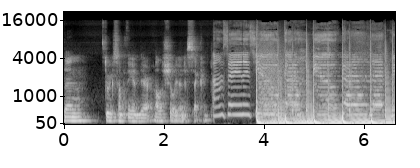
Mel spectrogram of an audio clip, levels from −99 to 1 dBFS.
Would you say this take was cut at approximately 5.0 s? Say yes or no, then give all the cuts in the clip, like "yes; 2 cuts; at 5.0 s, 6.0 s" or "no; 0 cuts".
no; 1 cut; at 3.1 s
